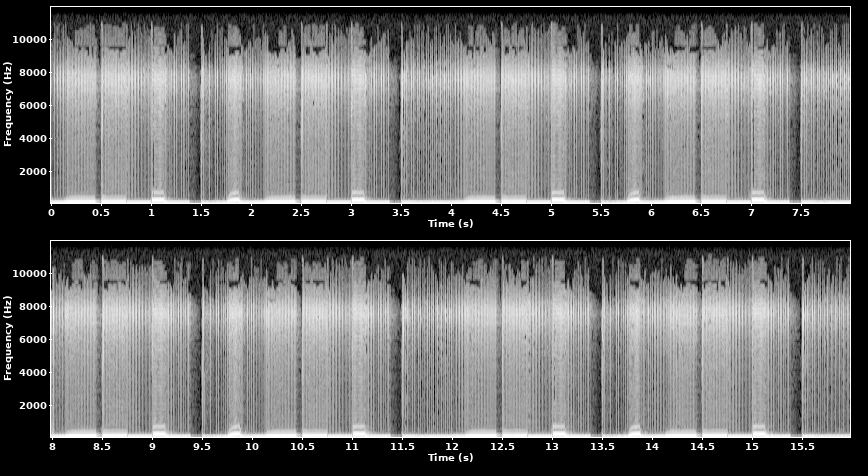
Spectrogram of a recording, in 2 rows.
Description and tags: dramatic and minimalist theme with psychadelic salsa piano and some kind of sub dub bass
You can use the full version, just a piece of it or mix it up with 8 bar loopable chunks.
danger, salsa, music, drama, loop, dub, bass, sub, synth, retro, circus, promise, psychadelic, game, theme, pact, piano, phantom, loopable, video, dramatic, electro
